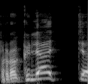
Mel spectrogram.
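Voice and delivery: shrill, very high shout. Stabbed in the heart, a man cries out as he falls, shouting. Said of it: "закричав Гарріс".

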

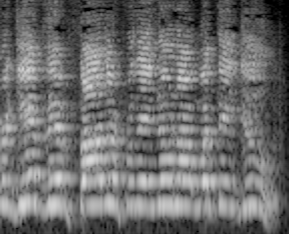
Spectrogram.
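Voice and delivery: full-throated shout, very loud and high. Speaker explaining what Jesus meant, yelling at the camera. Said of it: "so I yell".

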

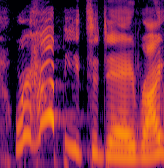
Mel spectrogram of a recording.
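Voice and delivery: fake high-pitched voice, put-on, sing-song. Pretending everyone is happy at Christmas, fake high-pitched voice. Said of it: "With that like fake high-pitched voice".

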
